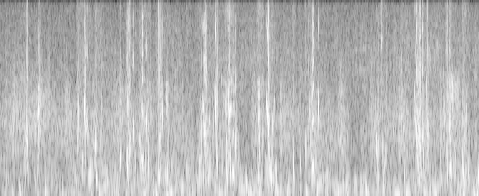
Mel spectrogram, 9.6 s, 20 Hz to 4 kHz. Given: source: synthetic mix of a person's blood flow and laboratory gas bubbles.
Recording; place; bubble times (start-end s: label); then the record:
Doppler ultrasound of blood flow; subclavian vein
0.45-0.59 s: bubbles
0.68-0.84 s: bubbles
1.52-2.07 s: bubbles
2.37-2.46 s: bubbles
2.50-3.02 s: bubbles
3.17-3.42 s: bubbles
3.71-3.82 s: bubbles
3.95-4.81 s: bubbles
5.13-5.52 s: bubbles
5.84-5.94 s: bubbles
5.98-6.41 s: bubbles
7.49-7.76 s: bubbles
8.01-8.13 s: bubbles
8.26-8.62 s: bubbles
8.78-9.21 s: bubbles
9.24-9.43 s: bubbles
From the record:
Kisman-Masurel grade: 233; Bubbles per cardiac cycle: several, 3 to 8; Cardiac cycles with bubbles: 50 to 99%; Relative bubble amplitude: loud (0.450 to 0.775); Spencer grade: 3 (all of the cardiac periods contain showers or single bubble signals, but not dominating or overriding the cardiac motion signals); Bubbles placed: anywhere in the cardiac cycle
